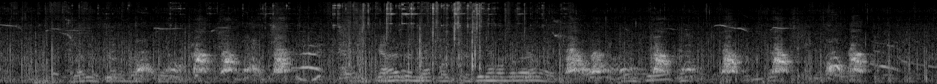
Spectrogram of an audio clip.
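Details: Alfa, a Rottweiler, reunited with its owner after four days boarded at a dog hotel, cries with joy: bursts of short, high, repeated yelping whines in two runs, with people talking between and over them.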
